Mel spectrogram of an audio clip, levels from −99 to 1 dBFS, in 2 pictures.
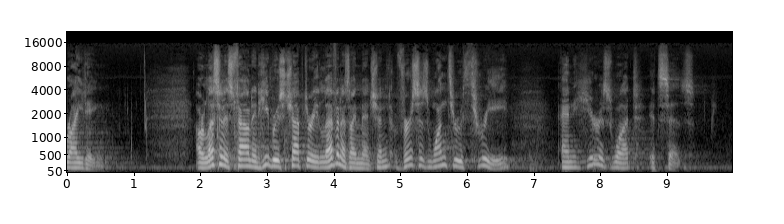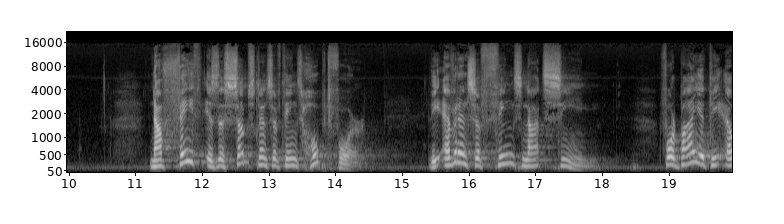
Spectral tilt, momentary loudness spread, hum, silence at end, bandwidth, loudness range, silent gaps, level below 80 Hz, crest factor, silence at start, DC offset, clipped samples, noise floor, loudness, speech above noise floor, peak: -3.5 dB/octave; 15 LU; none; 0 s; 15.5 kHz; 11 LU; none; -78 dBFS; 28 dB; 0 s; under 0.1%; under 0.1%; -67 dBFS; -32 LUFS; 35 dB; -6 dBFS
